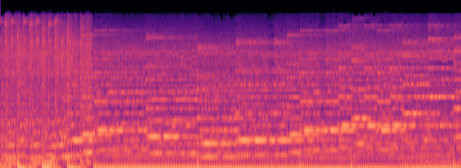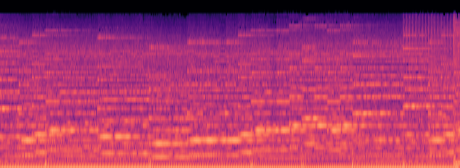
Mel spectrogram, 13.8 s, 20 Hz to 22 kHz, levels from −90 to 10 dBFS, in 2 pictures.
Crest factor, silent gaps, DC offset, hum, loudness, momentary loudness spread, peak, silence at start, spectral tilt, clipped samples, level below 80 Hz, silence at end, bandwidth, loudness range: 12 dB; none; under 0.1%; none; -13 LUFS; 2 LU; 0 dBFS; 0 s; -3.5 dB/octave; under 0.1%; -14 dBFS; 0 s; 15 kHz; 1 LU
